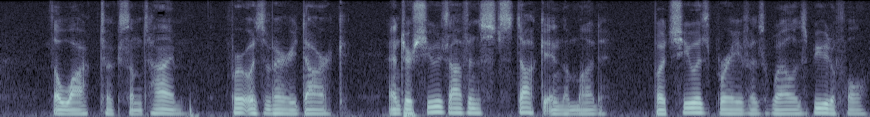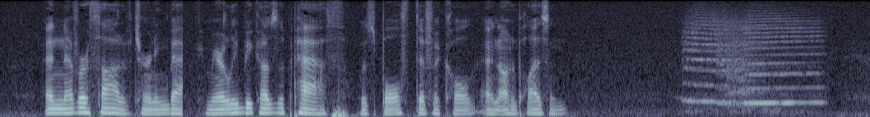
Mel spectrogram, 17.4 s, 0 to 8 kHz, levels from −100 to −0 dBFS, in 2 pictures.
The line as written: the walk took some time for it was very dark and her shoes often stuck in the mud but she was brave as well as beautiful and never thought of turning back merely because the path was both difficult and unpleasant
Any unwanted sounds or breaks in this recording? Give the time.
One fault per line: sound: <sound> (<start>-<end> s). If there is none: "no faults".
sound: dropout (10.5-10.6 s)
sound: squeak (15.5-17.0 s)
